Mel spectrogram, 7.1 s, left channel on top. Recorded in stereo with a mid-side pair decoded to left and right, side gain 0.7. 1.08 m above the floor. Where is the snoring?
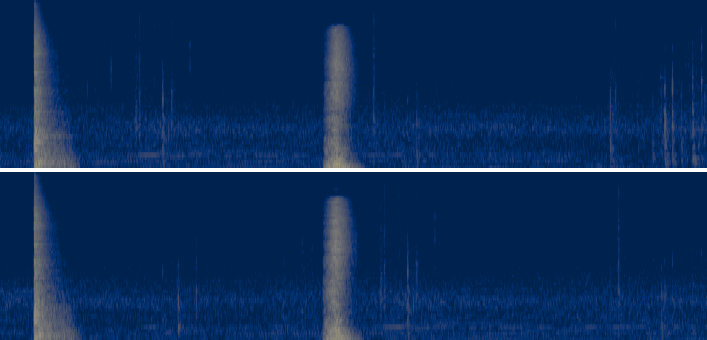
I don't hear snoring.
